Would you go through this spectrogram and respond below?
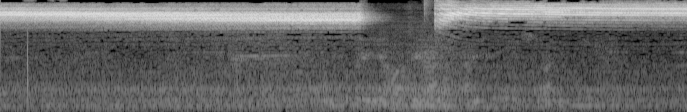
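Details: Cicada producing a shrill continuous buzz that dips and cuts out for about half a second midway, then resumes at full strength.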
